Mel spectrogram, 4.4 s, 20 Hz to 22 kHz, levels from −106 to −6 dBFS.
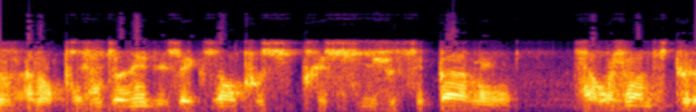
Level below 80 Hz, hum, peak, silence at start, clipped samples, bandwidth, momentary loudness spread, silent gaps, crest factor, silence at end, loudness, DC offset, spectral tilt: -58 dBFS; none; 0 dBFS; 0 s; under 0.1%; 6.6 kHz; 5 LU; none; 14 dB; 0 s; -13 LUFS; under 0.1%; -4 dB/octave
